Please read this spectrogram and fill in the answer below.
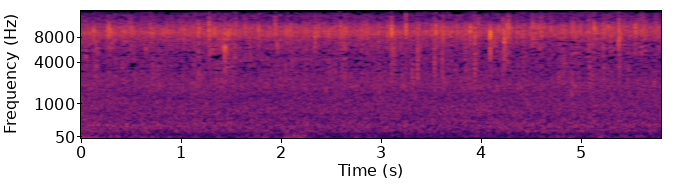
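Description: Heavy rain falling steadily, with many scattered sharp drop hits.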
